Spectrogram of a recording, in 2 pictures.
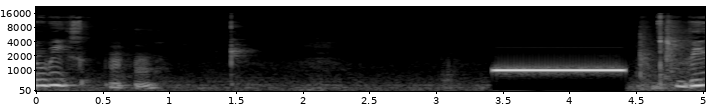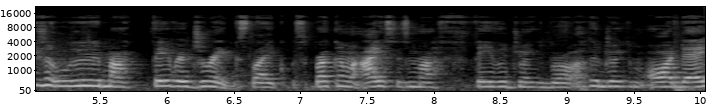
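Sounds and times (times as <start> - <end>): high-pitched test tone bleep: 3.4 - 4.4.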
